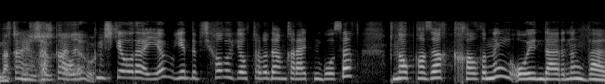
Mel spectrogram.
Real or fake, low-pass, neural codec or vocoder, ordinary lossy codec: fake; none; codec, 16 kHz, 0.8 kbps, ZipCodec; none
